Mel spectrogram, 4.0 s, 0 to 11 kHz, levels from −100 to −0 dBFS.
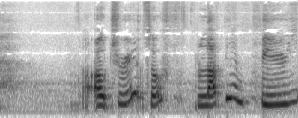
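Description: Nothing stood out on listening, and no technical fault could be heard at any point in the clip.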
